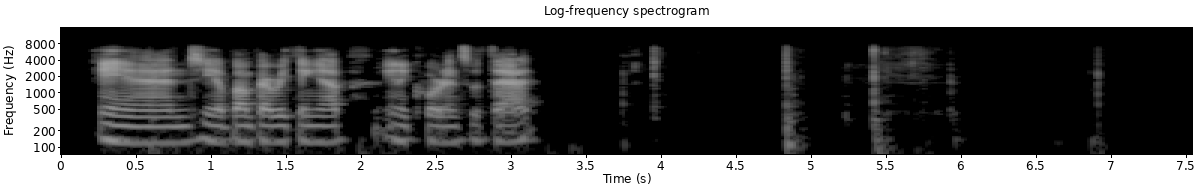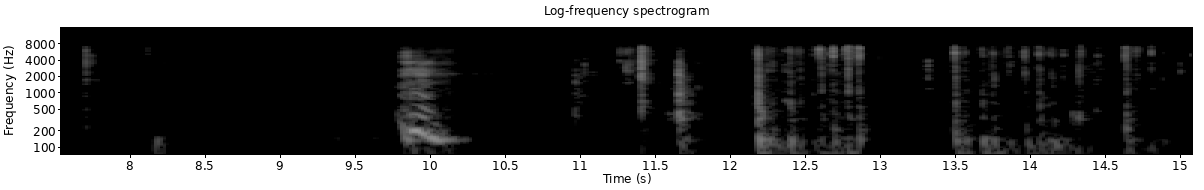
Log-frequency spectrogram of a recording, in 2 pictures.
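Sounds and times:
typing on computer keyboard: 12.2s - 15.0s.

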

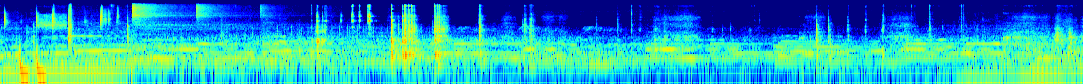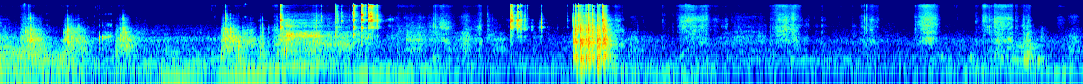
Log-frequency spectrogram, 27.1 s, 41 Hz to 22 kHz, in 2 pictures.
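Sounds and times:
wrench clinking on metal: 4.0s - 5.2s, 16.4s - 18.5s, 19.9s - 20.8s.

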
